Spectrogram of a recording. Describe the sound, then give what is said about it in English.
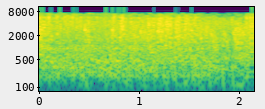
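Dense gunfire from a gun in a tower, a loud, unbroken roar of rapid shots with no clear gaps between them throughout. “There's a gun in that tower”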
